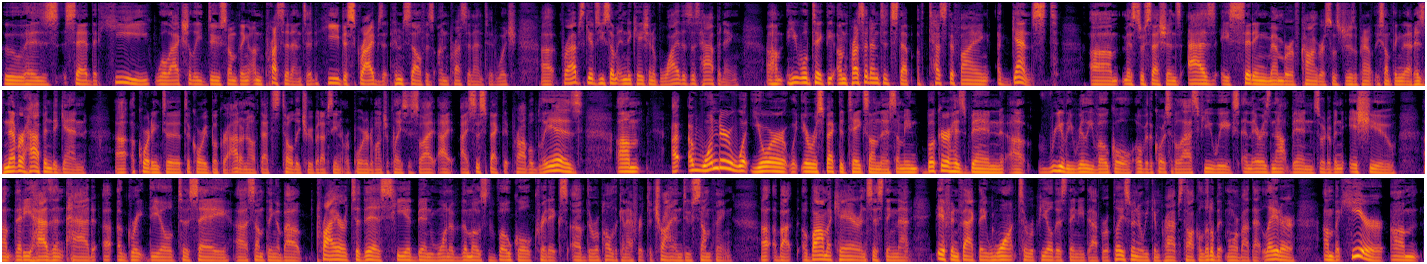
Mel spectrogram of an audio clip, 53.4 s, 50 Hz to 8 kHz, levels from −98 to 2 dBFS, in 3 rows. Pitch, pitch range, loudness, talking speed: 120 Hz, 115-135 Hz, -26 LUFS, 220 wpm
